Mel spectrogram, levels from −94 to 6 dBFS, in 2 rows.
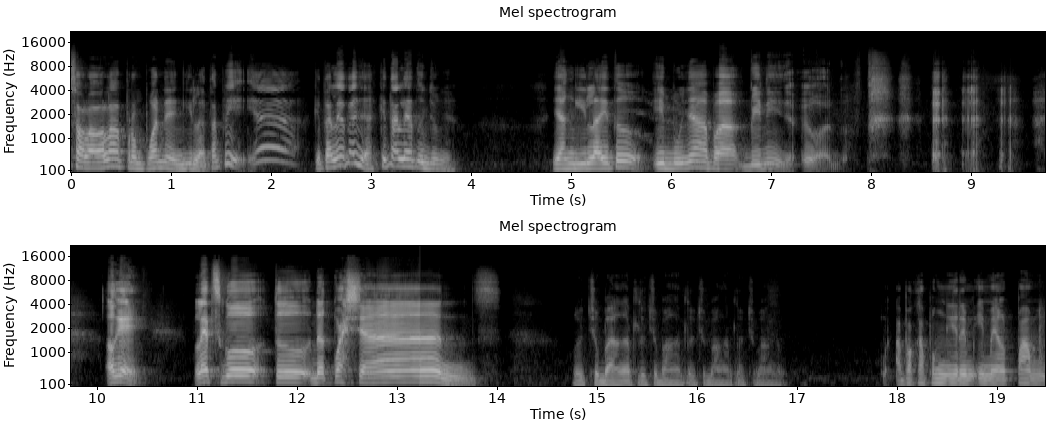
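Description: Right after "itu ibunya", from 6.48 to 13.22 s, pre-emphasis is left on: the treble lift applied for transmission never got its matching de-emphasis, which fits a J.17 curve. Around 10 kHz sits about 11 dB hot against 1 kHz, so the speech turns thin, bright and hissy on sibilants.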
